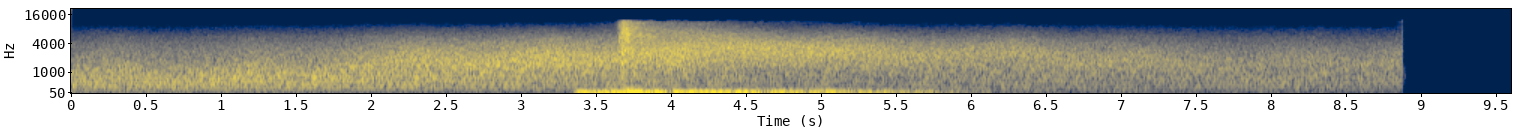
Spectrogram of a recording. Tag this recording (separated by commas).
Thunder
